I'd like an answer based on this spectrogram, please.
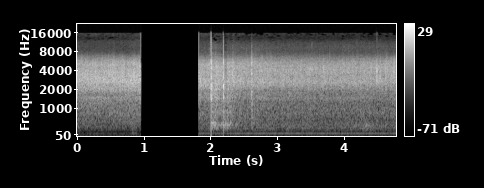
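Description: Diced ash gourd frying in a kadai, a steady sizzle, cooked with no water added. It cuts out for most of a second about a second in; when it comes back there are a few sharp clicks, then the sizzle runs on.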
